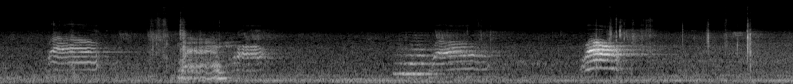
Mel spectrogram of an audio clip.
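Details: Ginger stray tomcat that sleeps in a parking lot, recorded at 6:32 AM on 13 November 2021 with an OPPO A5s phone. He gives four drawn-out, harmonic meows spaced about 1.5 seconds apart, the last the loudest, over a low steady hum.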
